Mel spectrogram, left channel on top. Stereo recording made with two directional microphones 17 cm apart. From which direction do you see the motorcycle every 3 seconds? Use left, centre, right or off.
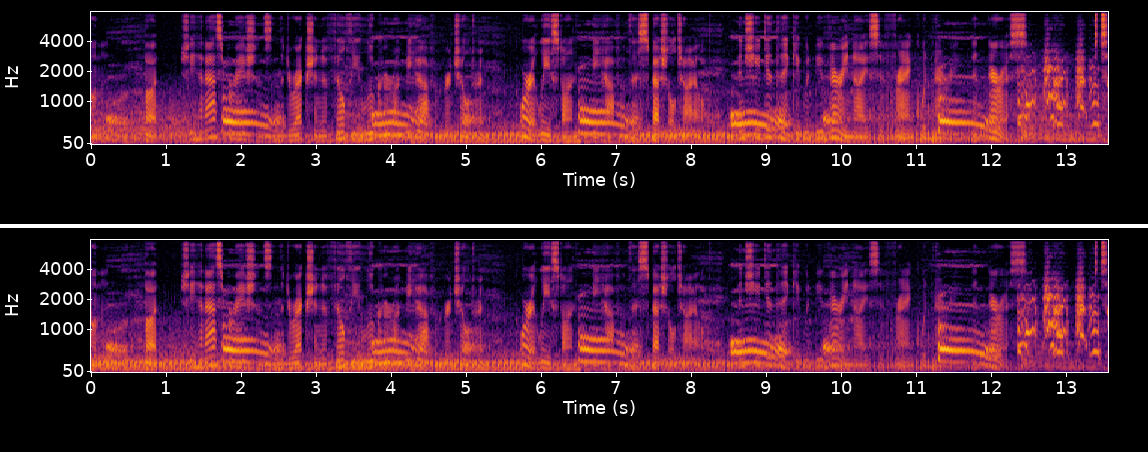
right, centre, left, left, left.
